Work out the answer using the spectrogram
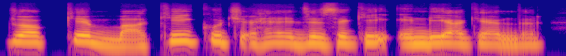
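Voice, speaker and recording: A man's voice: sits high, moderate pace, creaky, darkish tone, dry recording, clean studio sound. A young man with a sore throat explaining company finances to viewers in a conversational way, talking to them directly. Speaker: stock market educator.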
